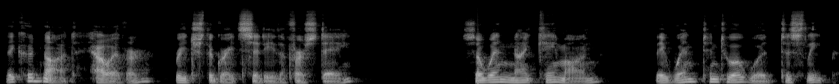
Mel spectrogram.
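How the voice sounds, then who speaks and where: A man's voice: low-pitched, animated, a little slow, a bit bright, slightly rough. A man reading a fairy tale aloud as scripted narration. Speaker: storyteller, reader.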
